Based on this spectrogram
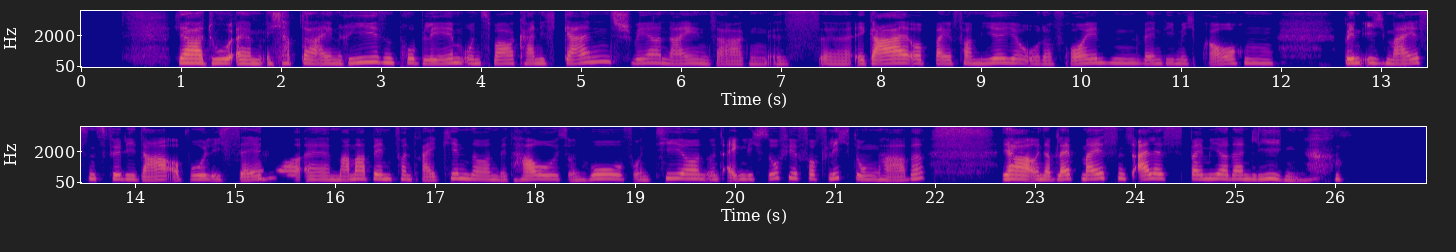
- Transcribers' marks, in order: stressed: "Riesenproblem"; stressed: "ganz"; chuckle
- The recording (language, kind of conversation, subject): German, advice, Wie kann ich Nein sagen und meine Grenzen ausdrücken, ohne mich schuldig zu fühlen?
- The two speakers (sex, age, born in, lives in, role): female, 18-19, Germany, Germany, advisor; female, 40-44, Germany, Germany, user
